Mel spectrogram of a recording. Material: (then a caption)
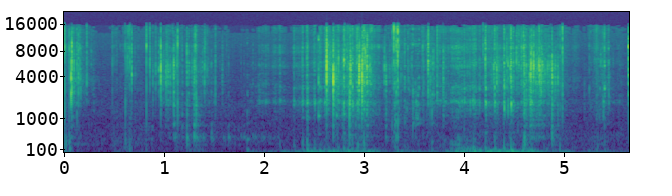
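Soap. A utility knife blade scrapes and shaves curls off a square solid bar of soap with a white core and red outer layer, held in a hand with long black nails. Dry, crinkly scraping ticks fill the clip, swelling into two denser, bright shaving passages with a low, rough rumble underneath before tapering back to sparse clicks.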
